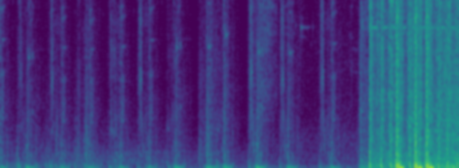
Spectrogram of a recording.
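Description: Footsteps crunch quickly over rubble.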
